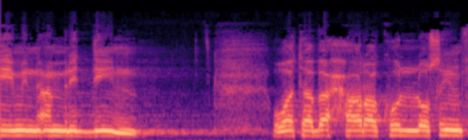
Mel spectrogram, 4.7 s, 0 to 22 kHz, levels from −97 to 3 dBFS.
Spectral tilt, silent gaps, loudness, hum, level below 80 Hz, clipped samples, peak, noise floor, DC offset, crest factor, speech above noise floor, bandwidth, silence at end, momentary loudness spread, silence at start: -6.5 dB/octave; none; -14 LUFS; none; -58 dBFS; under 0.1%; -6 dBFS; -38 dBFS; under 0.1%; 8 dB; 25 dB; 8.6 kHz; 0 s; 22 LU; 0 s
